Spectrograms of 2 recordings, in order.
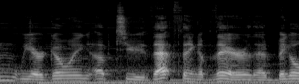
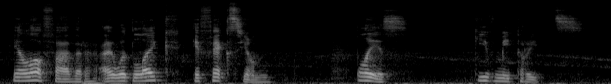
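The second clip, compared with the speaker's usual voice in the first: put-on pet cat voice; 3 semitones higher, 8 dB quieter than usual. Voicing the cat who disturbs the stream: speaking as the cat Raggy. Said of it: "He's just like".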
